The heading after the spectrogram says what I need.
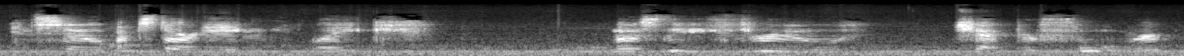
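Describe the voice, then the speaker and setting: A woman's voice: low voice, fairly even intonation, takes it slowly, sharp tone. A woman reading a story aloud in an amateur dramatic style, with sweary, self-mocking asides. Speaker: fan fiction reader. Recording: noisy home recording.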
